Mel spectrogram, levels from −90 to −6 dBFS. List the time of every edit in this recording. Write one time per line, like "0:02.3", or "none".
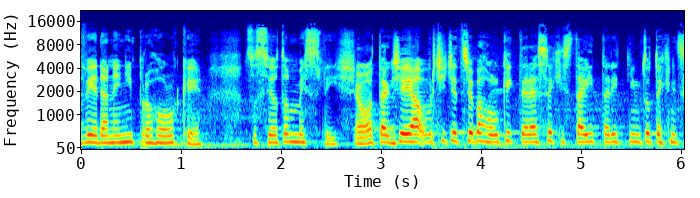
0:02.7
0:04.7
